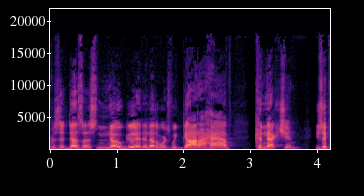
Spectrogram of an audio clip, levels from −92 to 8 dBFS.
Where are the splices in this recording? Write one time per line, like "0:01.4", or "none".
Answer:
none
